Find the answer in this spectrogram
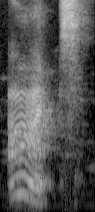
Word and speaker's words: aunt: Zoey is so right we have aunt which a lot of people say aunt or an uncle but it's really aunt and uncle can anyone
